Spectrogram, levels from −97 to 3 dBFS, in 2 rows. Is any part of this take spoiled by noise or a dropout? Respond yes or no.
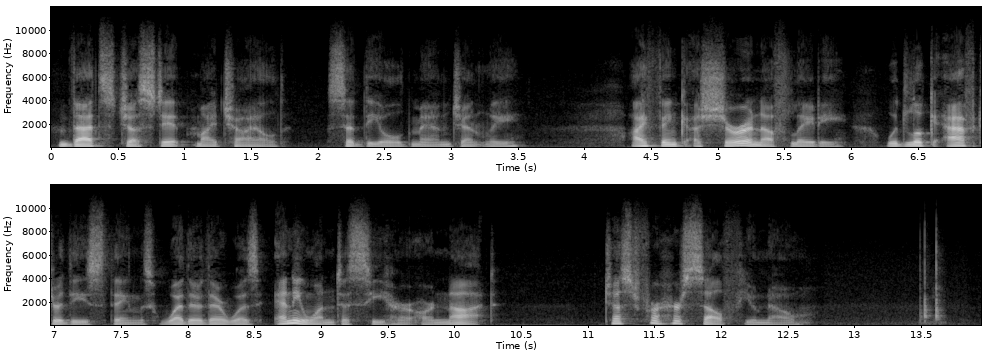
yes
